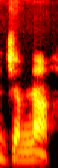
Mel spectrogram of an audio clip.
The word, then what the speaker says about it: जमना: जब बिना नुक्ते के इससे बनेंगे शब्द तो हम उसे जा ही पढ़ेंगे। जैसे ये एक शब्द लिखा है तो इसे हम पढ़ेंगे जमना।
